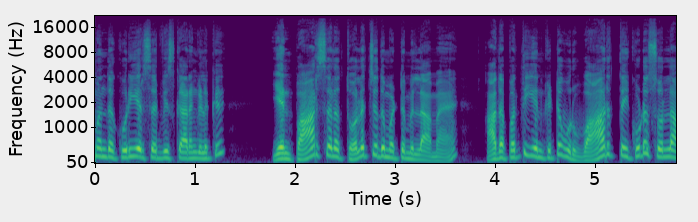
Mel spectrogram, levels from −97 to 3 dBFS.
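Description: Speech recording; no technical faults detected.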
